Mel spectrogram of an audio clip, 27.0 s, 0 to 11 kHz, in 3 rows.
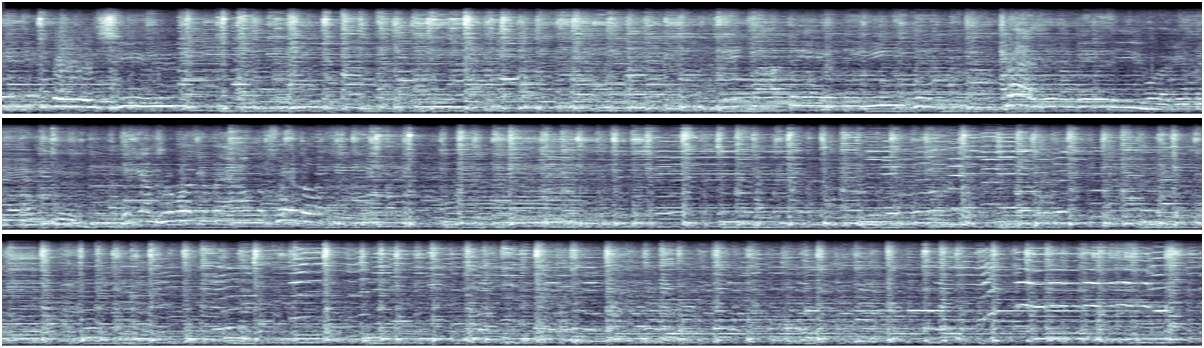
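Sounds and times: acoustic guitars: 0.0 - 27.0
fiddle lead melody: 0.0 - 27.0.

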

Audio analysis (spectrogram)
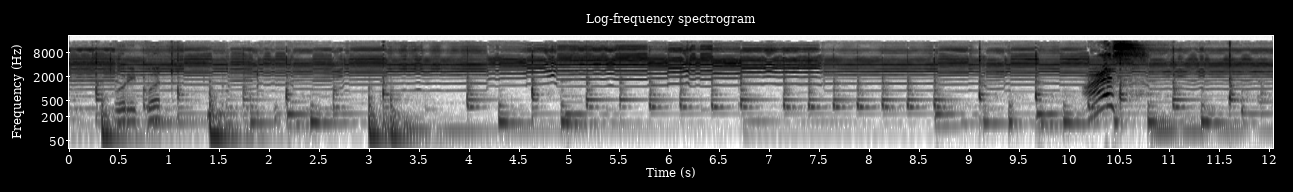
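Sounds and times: buzzy reed trumpet: 0.0 - 12.0
drum strokes: 0.0 - 12.0.

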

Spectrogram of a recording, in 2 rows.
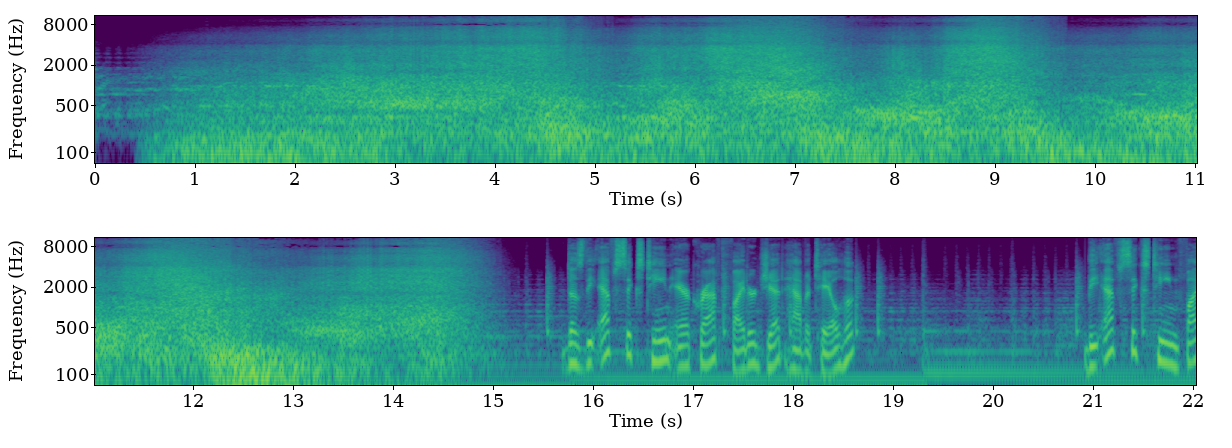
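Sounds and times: jet engine roaring: 0.5 - 15.2.

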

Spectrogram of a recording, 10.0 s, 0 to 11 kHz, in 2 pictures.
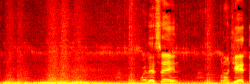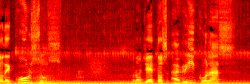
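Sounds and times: vehicle engine running: 0.0 - 8.0.

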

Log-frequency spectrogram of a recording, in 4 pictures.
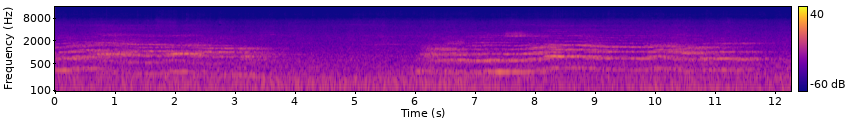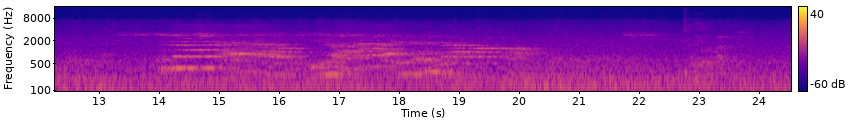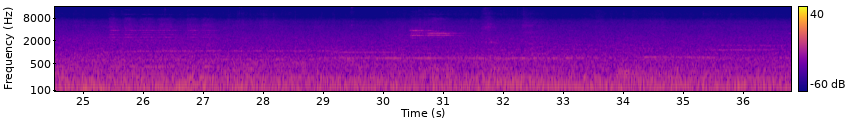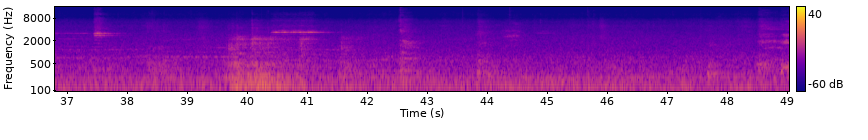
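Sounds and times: ceiling fans: 0.0 - 49.0
crowded hall rumbling: 0.0 - 49.0.

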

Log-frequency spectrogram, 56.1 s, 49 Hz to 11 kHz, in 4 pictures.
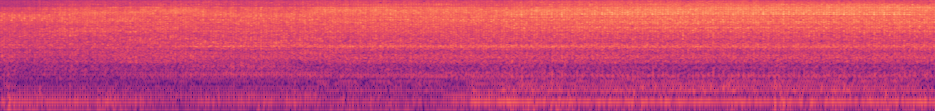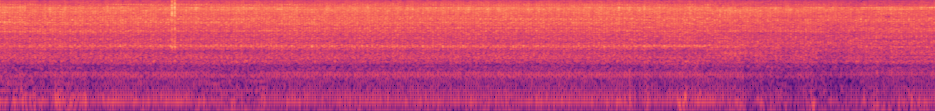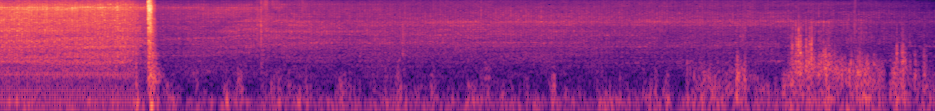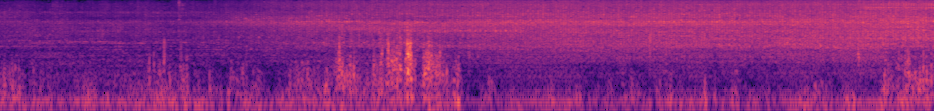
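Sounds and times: diesel engine idling: 0.0 - 56.0
sharp knock: 30.2 - 30.6.

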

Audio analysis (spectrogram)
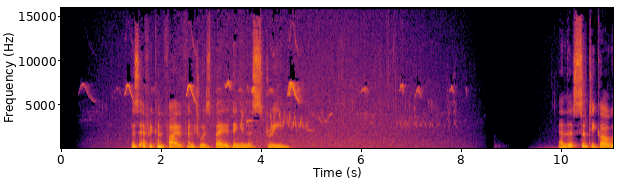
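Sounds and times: faint high bird chirps: 0.4 - 8.2
shallow stream flowing: 0.5 - 8.2.

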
